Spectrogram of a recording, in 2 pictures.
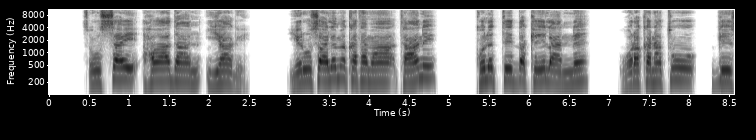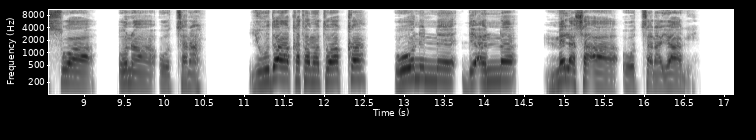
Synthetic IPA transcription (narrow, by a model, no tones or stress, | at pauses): t͡sʼo̞ːsːɐjɦɐwaːd̪aːnjaːɡḛː | jɛɾʊsaːlɐmɛkɐt̪ɐmaːt̪aːnɪ | kɔlɛt̪ːe̞ːd̪ːɐke̞ːlaːnːɛ | wɔɾɐkɐnɐt̪uː | ɡeːsːʊwaː | ɔnaːʔo̞ːt͡sːɐnɐ | jʊhʊd̪aːkɐt̪ɐmɐt̪ʊwaːkːɐ | ʔoːnɪnːɛd̪ɛʔɐnːɐ | mɛlɐsɐʔaːo̞ːt͡sːɐnɐjaːɡḛː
